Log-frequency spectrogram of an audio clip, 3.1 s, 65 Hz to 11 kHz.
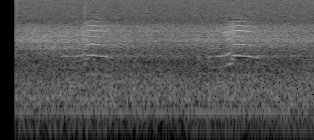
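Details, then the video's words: Geese flying over, recorded 8 September 2013: two short nasal honks about one and a half seconds apart over a steady broad hiss. "GEESE FLY OVER"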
